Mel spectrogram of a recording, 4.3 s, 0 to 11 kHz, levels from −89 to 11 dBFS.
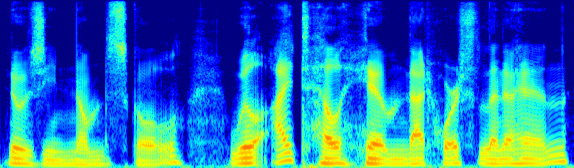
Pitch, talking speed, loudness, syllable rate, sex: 95 Hz, 125 wpm, -20 LUFS, 3.7 syllables/s, male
